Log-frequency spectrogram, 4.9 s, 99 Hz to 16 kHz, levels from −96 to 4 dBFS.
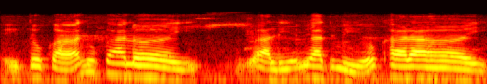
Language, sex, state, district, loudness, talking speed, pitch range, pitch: Bajjika, male, Bihar, Vaishali, -22 LUFS, 100 wpm, 125-150 Hz, 140 Hz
